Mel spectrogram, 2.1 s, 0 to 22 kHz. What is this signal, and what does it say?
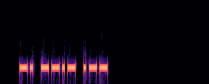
Morse code, heard as a keyed tone, about 47 wpm, 700 Hz. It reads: NQW
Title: USA Call Sign Postfixes - 3 Letters 45wpm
